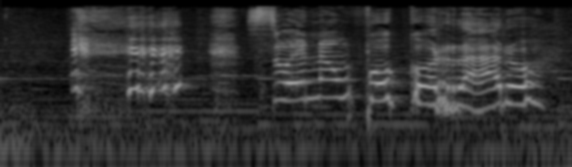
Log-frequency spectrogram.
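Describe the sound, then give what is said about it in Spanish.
A person talks in a pinched, nasal duck-like voice using the nasal resonators, a string of short quacky, wavering bursts, imitating a yellow duck rather than speaking normally. “Mm, traten de hablar como si fueran un patito.”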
